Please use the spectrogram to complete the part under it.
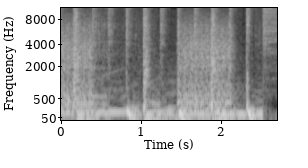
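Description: Machine-gun fire sound effect: a loud, dense, continuous rattle running throughout, layered with sustained musical tones and punctuated by a few heavier hits.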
